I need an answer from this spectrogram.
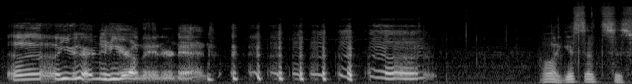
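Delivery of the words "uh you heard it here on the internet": squeaky giggling; giggling falsetto aside; laughing high. Real, not acted.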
